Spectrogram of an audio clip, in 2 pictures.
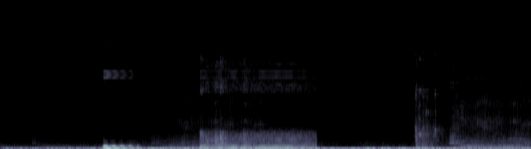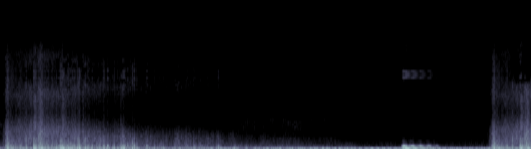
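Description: A short electronic pickup chime sounds twice.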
